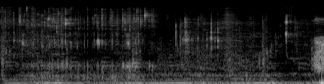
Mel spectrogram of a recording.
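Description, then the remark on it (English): Wet slurping and liquid sounds from someone sipping a mixed drink of vodka and tequila, with small clicks and gulps over a steady low background rumble and a louder swallow at the end. “I'm gonna take another sip.”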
